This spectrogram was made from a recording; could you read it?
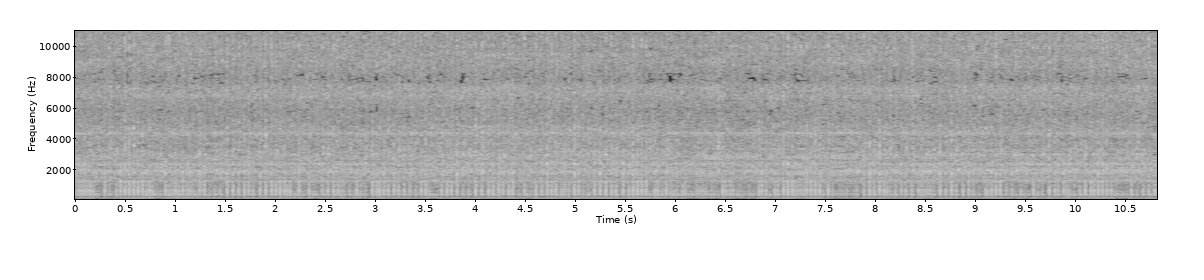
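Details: Toro/Craftsman single-stage two-stroke snowblower with electric start, running on fresh mixed gas after priming; loud steady buzz at constant speed with no surging, sputtering or misfires; all it needed was gas.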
